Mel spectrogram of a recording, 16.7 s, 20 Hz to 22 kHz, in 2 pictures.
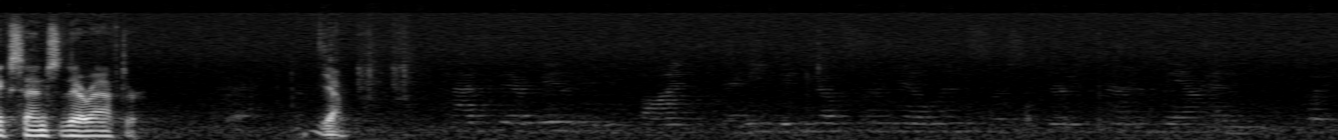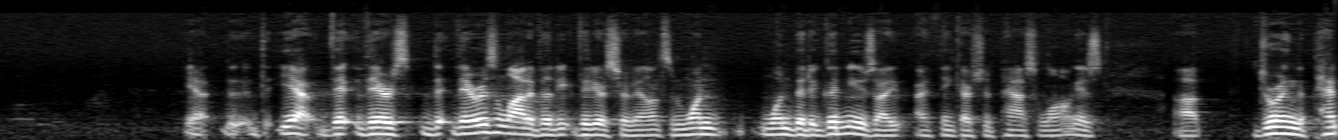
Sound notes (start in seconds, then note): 11.0 stutters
